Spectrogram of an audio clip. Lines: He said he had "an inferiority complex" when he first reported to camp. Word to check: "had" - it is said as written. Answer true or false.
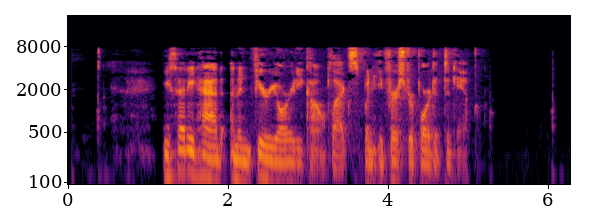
true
